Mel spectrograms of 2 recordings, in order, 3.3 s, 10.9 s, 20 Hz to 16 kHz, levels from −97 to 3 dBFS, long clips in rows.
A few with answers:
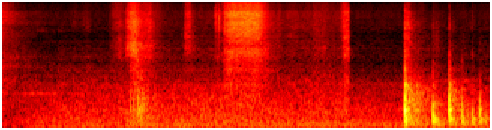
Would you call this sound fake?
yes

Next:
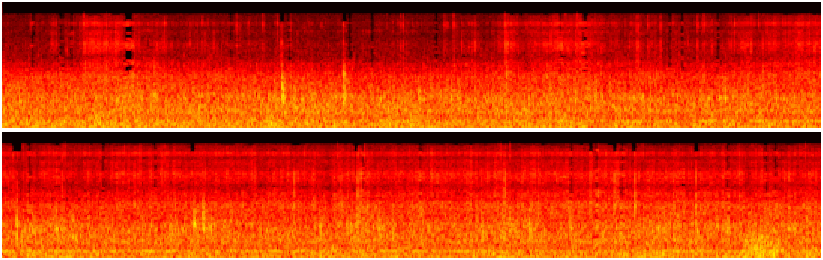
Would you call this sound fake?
no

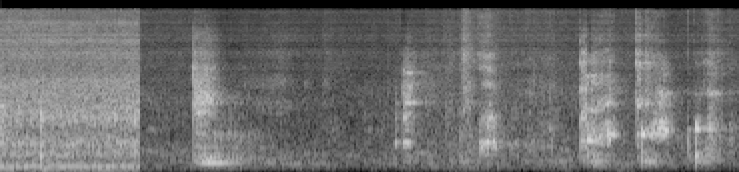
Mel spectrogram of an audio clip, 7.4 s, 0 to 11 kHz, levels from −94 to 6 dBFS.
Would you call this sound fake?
yes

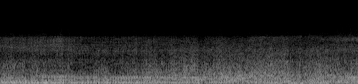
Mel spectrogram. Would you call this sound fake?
no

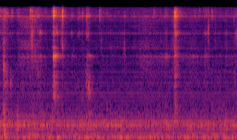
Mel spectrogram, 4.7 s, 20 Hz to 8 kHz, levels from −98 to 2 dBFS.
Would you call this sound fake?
yes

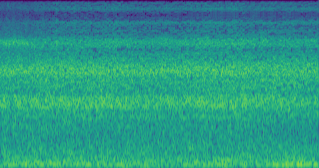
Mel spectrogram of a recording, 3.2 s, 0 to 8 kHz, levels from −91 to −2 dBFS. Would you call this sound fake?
no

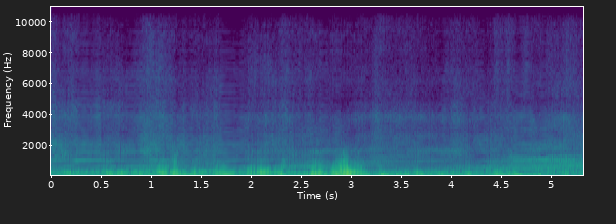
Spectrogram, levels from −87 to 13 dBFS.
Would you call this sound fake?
yes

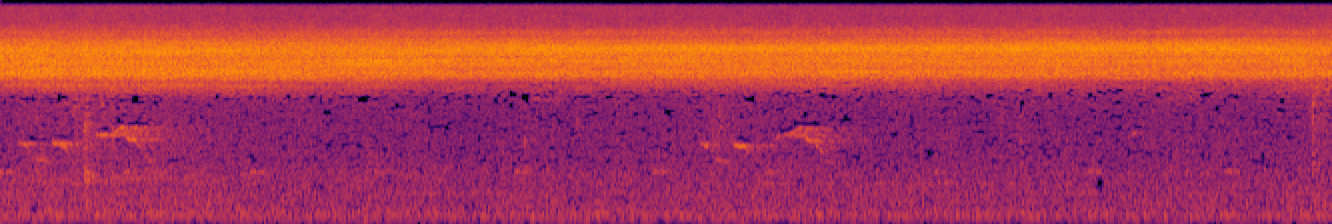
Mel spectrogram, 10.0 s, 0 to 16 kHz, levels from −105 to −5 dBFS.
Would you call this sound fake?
no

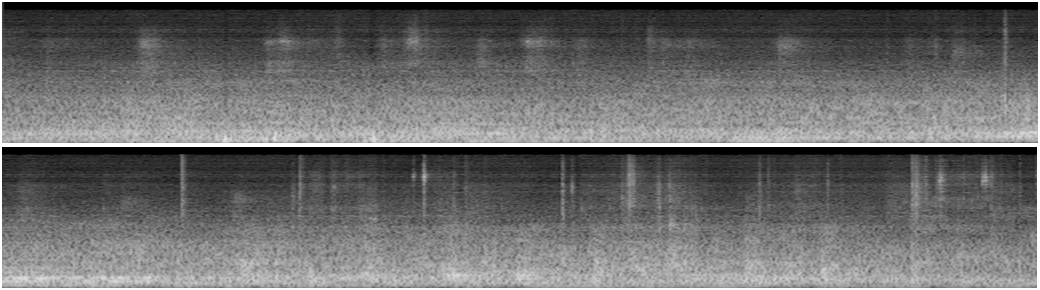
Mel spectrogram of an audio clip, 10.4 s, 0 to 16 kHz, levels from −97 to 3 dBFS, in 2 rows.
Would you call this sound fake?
yes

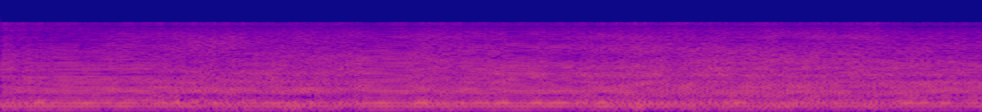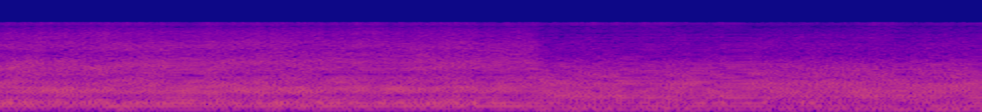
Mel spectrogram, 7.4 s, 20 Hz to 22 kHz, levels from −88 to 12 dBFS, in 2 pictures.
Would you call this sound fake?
yes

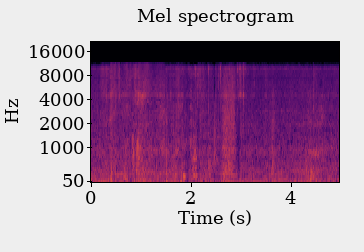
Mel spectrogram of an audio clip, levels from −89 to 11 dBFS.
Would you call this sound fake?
yes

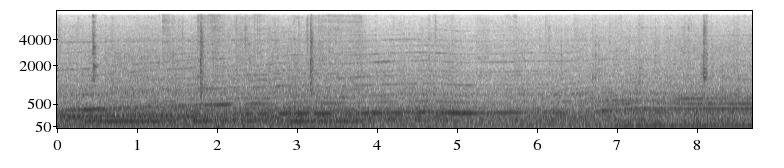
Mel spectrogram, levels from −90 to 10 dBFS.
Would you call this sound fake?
no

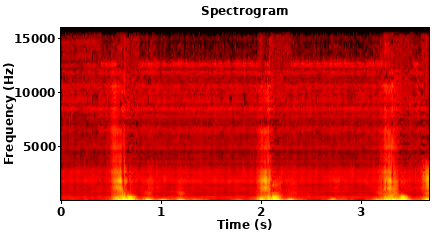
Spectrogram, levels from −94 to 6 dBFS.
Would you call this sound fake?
yes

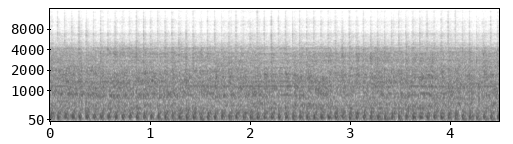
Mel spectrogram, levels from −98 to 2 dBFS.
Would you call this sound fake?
yes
